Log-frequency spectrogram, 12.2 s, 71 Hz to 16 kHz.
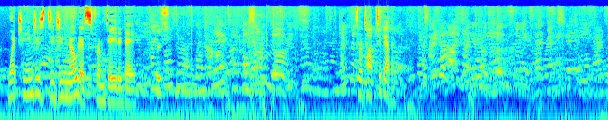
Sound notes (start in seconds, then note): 3.2 student Discussing; 8.2 student Discussing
